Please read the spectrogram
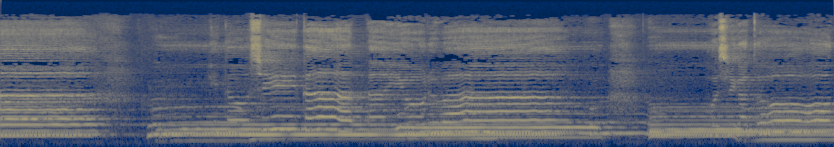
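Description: Five-voice a cappella group singing held chords over a low sung bass line, with a short break about a second in before the chords come back.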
